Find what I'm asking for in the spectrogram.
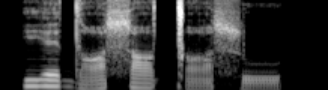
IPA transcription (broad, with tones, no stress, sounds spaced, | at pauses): j e˥ d ɑ˩˥ ɬ ɑ˧ ǀ ɑ˩ ɬ u˩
